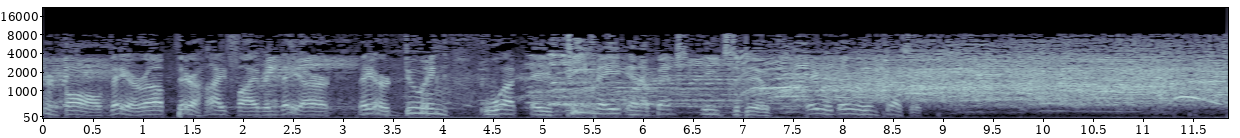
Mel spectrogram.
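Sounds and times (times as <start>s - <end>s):
speech: 0.0s - 9.1s
applause: 7.3s - 11.8s.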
